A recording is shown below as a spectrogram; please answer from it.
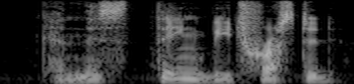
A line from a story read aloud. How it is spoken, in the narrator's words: He whispered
